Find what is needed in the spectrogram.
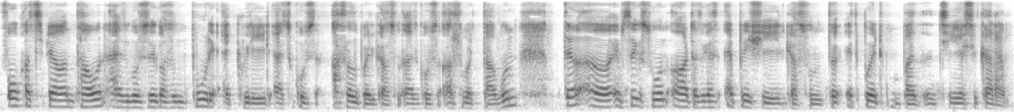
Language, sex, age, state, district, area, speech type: Kashmiri, male, 45-60, Jammu and Kashmir, Srinagar, urban, spontaneous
